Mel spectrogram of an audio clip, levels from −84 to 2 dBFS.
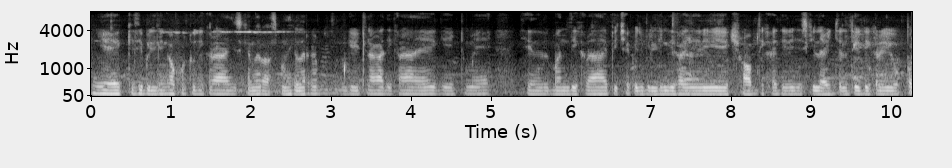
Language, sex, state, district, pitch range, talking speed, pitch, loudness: Hindi, male, West Bengal, Malda, 110-120 Hz, 265 wpm, 115 Hz, -18 LUFS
